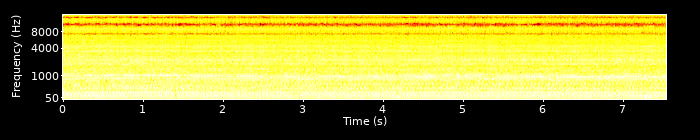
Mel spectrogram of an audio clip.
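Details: Cub Cadet 682 tractor with Kohler KT17 twin, first start after sitting (mice remnants, solenoid jumped, battery charger attached): starts right up into a steady, even idle with a smooth low thrum and no knocks or misses; healthy engine.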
